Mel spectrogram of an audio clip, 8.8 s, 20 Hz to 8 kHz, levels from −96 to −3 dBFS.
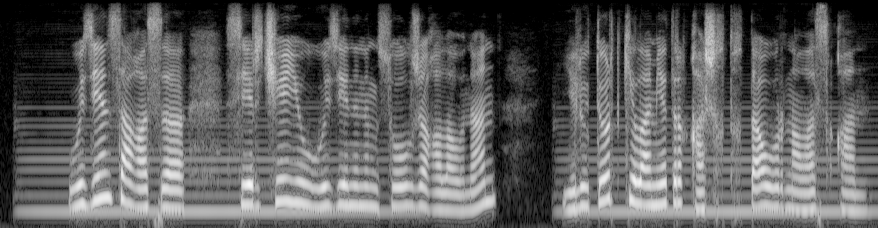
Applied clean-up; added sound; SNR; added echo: none; Bowed string instrument; 17 dB; none.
